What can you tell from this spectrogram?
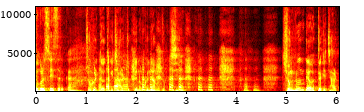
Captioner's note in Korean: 질문자 웃음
